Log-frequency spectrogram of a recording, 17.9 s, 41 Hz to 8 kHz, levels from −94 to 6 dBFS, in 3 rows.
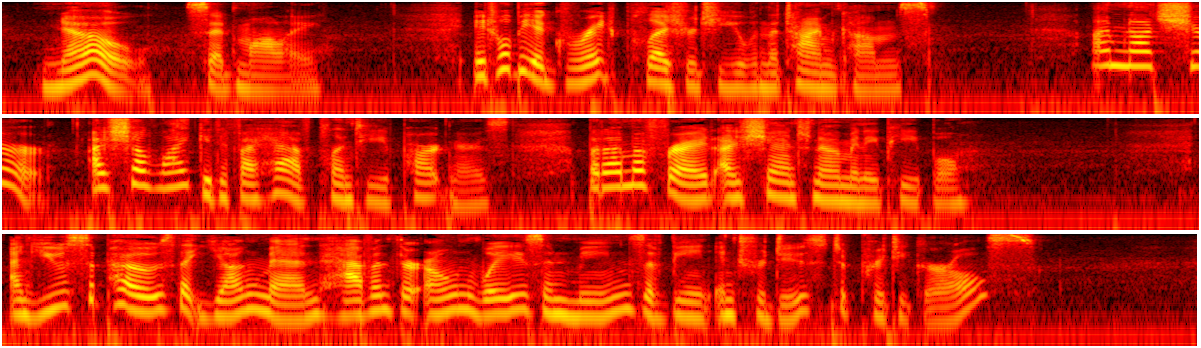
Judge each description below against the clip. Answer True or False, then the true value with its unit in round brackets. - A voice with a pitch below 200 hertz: True (185 Hz)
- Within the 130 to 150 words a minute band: False (180 wpm)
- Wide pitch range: True (6.4 semitones)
